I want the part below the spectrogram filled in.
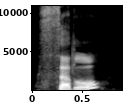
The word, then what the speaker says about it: subtle: Settle, because where does the B go?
